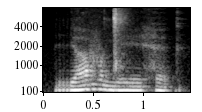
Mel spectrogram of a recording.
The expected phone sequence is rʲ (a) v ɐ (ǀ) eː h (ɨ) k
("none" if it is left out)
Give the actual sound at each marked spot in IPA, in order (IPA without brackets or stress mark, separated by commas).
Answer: a, ŋ͡ǀ, ɛ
